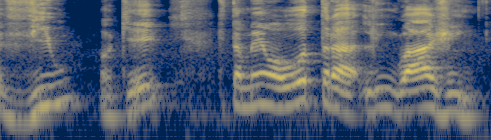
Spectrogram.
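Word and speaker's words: Vue: aí é o viu Apesar do nome erro e não não fala voe a pronúncia é viu ok também a outra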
